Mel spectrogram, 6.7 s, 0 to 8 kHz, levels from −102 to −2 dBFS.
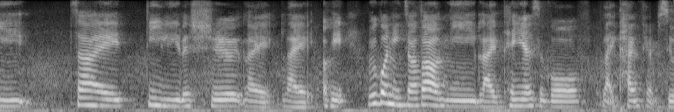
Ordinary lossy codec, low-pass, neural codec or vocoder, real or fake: none; none; codec, 16 kHz, 4 kbps, X-Codec, HuBERT features, trained on general audio; fake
